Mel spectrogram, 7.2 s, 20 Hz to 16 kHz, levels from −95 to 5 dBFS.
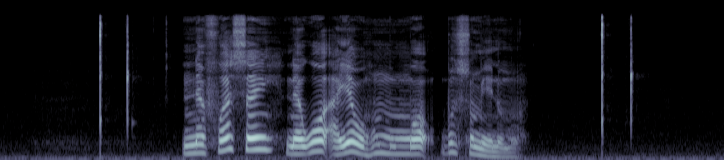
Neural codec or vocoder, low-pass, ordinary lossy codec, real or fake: none; 10.8 kHz; none; real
